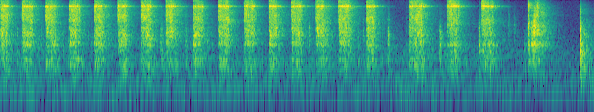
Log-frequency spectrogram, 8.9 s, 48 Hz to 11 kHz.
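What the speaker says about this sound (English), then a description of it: "Okay, so we're going to pull these two 40 Torx out of here." A hand ratchet backs out T40 Torx bolts on a C8 Corvette, giving a close, steady run of rapid clicking bursts in even strokes, then a few slower, spaced clicks at the end.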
